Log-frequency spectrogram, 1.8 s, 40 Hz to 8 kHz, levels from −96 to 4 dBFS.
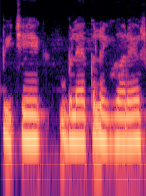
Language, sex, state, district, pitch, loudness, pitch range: Hindi, male, Uttar Pradesh, Shamli, 175 Hz, -13 LUFS, 175-180 Hz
